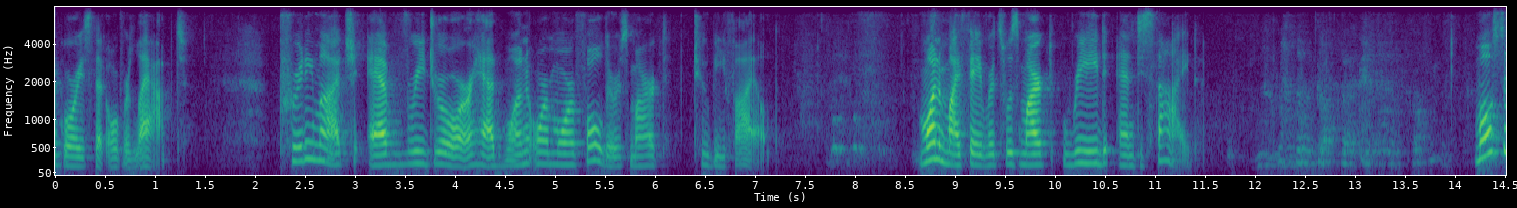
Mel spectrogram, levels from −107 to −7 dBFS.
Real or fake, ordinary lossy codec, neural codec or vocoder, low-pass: real; Opus, 16 kbps; none; 7.2 kHz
